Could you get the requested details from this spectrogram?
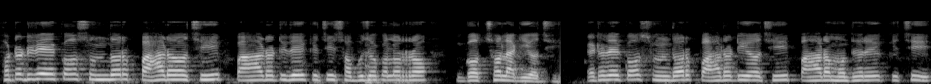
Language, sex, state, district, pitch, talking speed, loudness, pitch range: Odia, male, Odisha, Malkangiri, 200 Hz, 155 wpm, -16 LUFS, 190-215 Hz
